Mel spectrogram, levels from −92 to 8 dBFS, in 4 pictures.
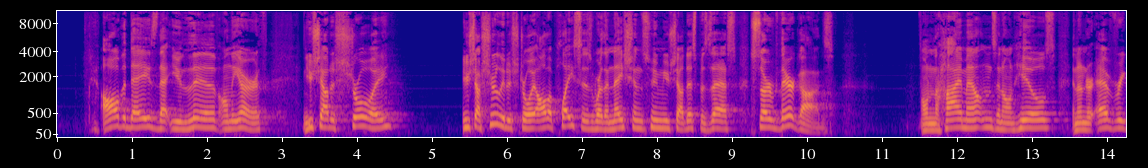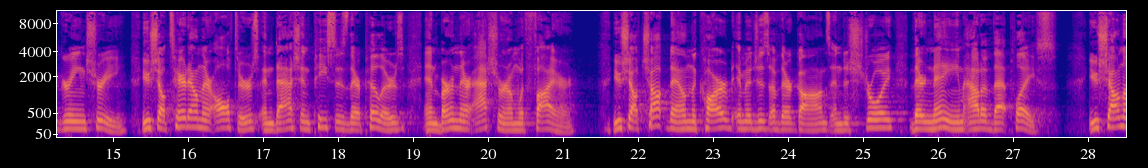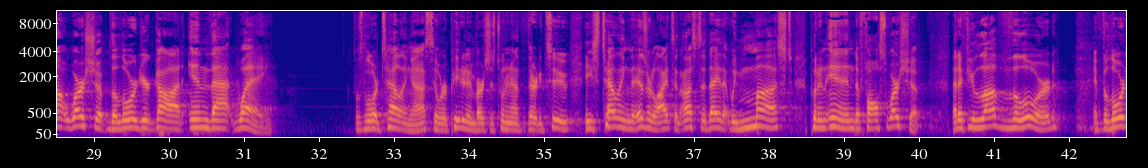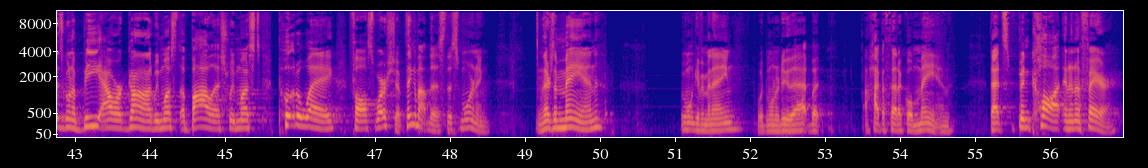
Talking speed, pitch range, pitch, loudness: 180 wpm, 140-170 Hz, 155 Hz, -26 LUFS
